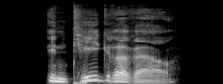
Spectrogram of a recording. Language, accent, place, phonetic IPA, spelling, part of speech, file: German, Germany, Berlin, [ɪnˈteːɡʁəʁɐ], integrerer, adjective, De-integrerer.ogg
- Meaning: inflection of integer: 1. strong/mixed nominative masculine singular comparative degree 2. strong genitive/dative feminine singular comparative degree 3. strong genitive plural comparative degree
